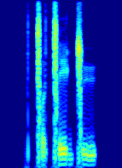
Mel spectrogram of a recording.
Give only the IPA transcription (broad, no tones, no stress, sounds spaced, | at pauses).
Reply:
ǀ ʌ ǀ e ɡ ǀ y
